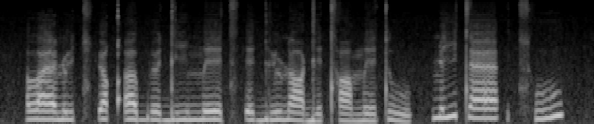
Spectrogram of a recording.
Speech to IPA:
lˠ æ ɳ y t͡sʼ y qʼ ɯ b ø d i m e t͡sʼ e ɡ y ɳ ɑ ɡ e tʰ ɑ m e t u | ɳ i t æ | t͡sʰ u

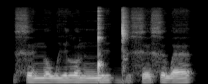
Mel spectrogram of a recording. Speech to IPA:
x e n o w i l o n ŋ͡ǃ i ɡ͡ǀ i x e x ɪ w ɛ

